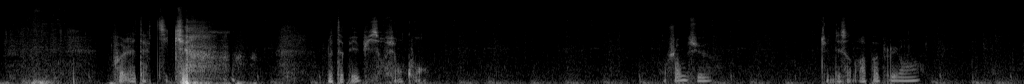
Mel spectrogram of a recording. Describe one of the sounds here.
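Swords clash and strike armour in short bursts.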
